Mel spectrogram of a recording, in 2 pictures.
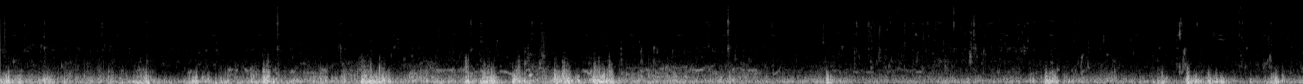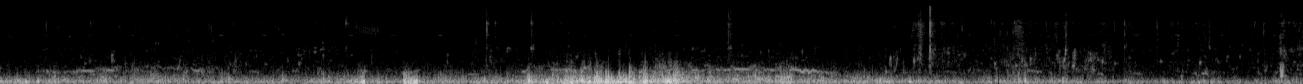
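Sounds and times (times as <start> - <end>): water lapping against rocks: 0.0 - 26.0
wind rumbling on microphone: 0.0 - 26.0
small splashes: 22.0 - 26.0.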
